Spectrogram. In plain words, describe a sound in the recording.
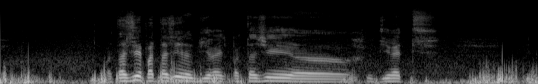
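An elderly man speaks with animation close to a phone microphone.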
